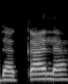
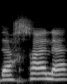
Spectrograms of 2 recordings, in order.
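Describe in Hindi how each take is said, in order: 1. बीच का व्यंजन साधारण k ध्वनि है। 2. बीच का व्यंजन हल्का, पतला kh है। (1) "खो की जगह खाल, काफ ले ले रहा हूँ" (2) "यहाँ पर मैं बारीक पढ़ा खो को"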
